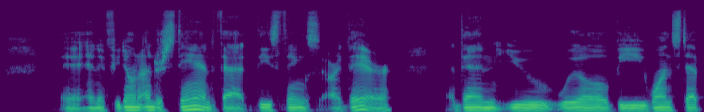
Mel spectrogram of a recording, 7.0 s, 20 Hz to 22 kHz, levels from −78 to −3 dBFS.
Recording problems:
none

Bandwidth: 14.5 kHz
